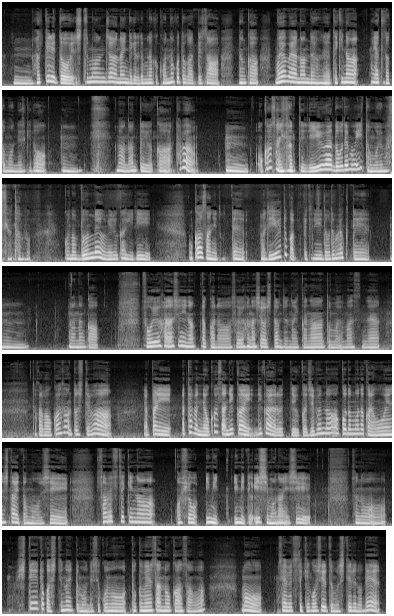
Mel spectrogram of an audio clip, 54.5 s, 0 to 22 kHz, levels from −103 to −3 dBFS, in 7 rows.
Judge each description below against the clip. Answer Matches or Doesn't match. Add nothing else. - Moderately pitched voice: Matches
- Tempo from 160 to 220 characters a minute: Doesn't match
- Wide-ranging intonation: Doesn't match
